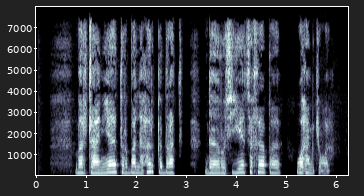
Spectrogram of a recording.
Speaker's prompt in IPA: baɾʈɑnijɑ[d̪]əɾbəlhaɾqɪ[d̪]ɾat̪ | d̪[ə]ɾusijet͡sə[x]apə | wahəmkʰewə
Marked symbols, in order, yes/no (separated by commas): no, yes, yes, yes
